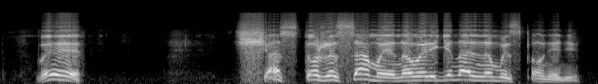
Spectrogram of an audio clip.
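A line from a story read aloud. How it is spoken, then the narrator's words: Loud announcement. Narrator (Russian): громко объявил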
